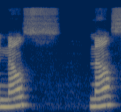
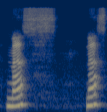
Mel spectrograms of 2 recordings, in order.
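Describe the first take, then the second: First: "nas" darkened towards "naus"; heavy s in "nas", rounded vowel; thick sod. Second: "Nas" with a light open a and thin s; happy thin sin. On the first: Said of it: "Kalau dia pakai sod". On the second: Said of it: "huruf sin versi yang kayaknya tuh happy". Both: Shown as a demonstration.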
